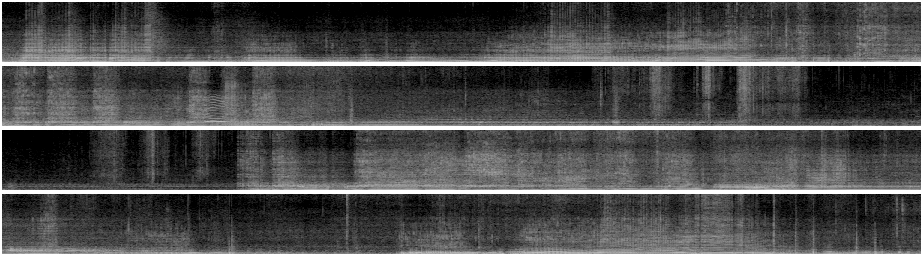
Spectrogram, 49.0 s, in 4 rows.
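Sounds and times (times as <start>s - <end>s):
car engine revving hard: 0.0s - 19.4s, 27.6s - 39.9s, 42.0s - 48.8s
tyres scrabbling and scraping: 14.6s - 28.0s.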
